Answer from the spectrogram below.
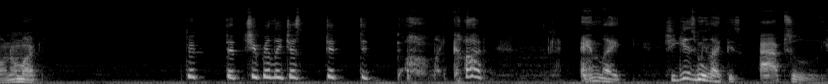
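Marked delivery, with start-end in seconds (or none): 1.8-4.9 very high, breathless disbelief; mock-stunned squeal trailing into a whisper; stunned stammer. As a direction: squeak and stutter in shock. Acts stunned reaction to her answer.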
